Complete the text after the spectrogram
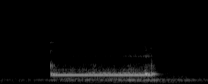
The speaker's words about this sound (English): So we're ringing him right now.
